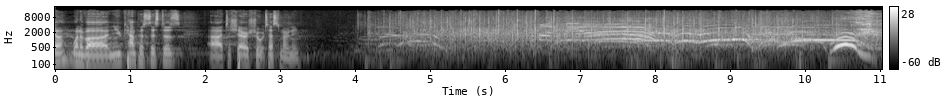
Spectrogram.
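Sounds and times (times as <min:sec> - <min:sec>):
speech: 0:00.0 - 0:03.4, 0:10.4 - 0:11.0
audience applause: 0:04.0 - 0:11.0.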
